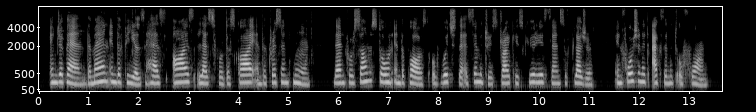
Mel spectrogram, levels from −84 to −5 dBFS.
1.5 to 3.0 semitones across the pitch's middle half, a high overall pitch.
Yes: average, 2.7 semitones; high, 215 Hz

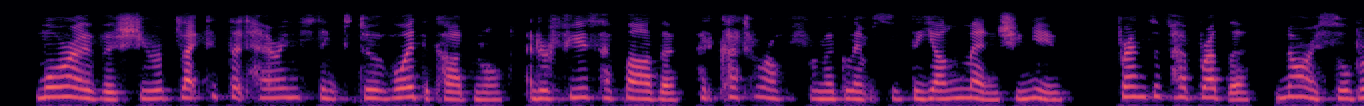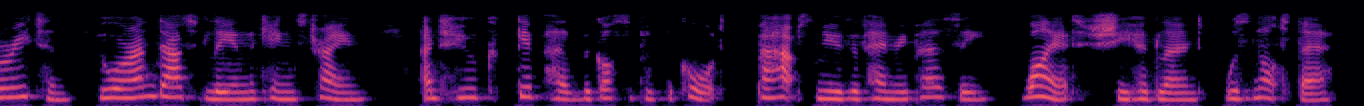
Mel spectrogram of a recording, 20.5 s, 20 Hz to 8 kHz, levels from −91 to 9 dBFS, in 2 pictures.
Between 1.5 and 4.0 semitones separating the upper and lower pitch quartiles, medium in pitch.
No: average, 3.3 semitones; high, 230 Hz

